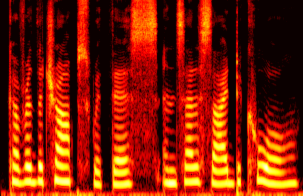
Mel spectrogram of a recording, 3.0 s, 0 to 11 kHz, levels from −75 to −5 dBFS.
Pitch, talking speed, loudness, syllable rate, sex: 225 Hz, 200 wpm, -16 LUFS, 4.6 syllables/s, female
